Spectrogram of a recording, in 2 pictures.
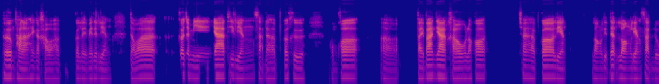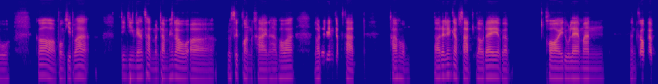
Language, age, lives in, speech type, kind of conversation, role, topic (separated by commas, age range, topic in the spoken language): Thai, 20-24, Thailand, conversation, unstructured, none, คุณมีเรื่องสนุก ๆ เกี่ยวกับสัตว์เลี้ยงไหม?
